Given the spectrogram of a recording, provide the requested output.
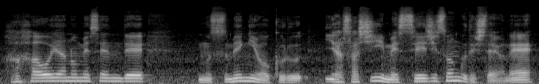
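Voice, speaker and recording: A man's voice: mid-range voice, expressive, moderate pace, slight background noise, close to an everyday voice. A man acting and narrating as a polite, sentimental character in a scripted radio drama. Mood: gentle, reminiscing. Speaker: radio show host and narrator in an audio skit.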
